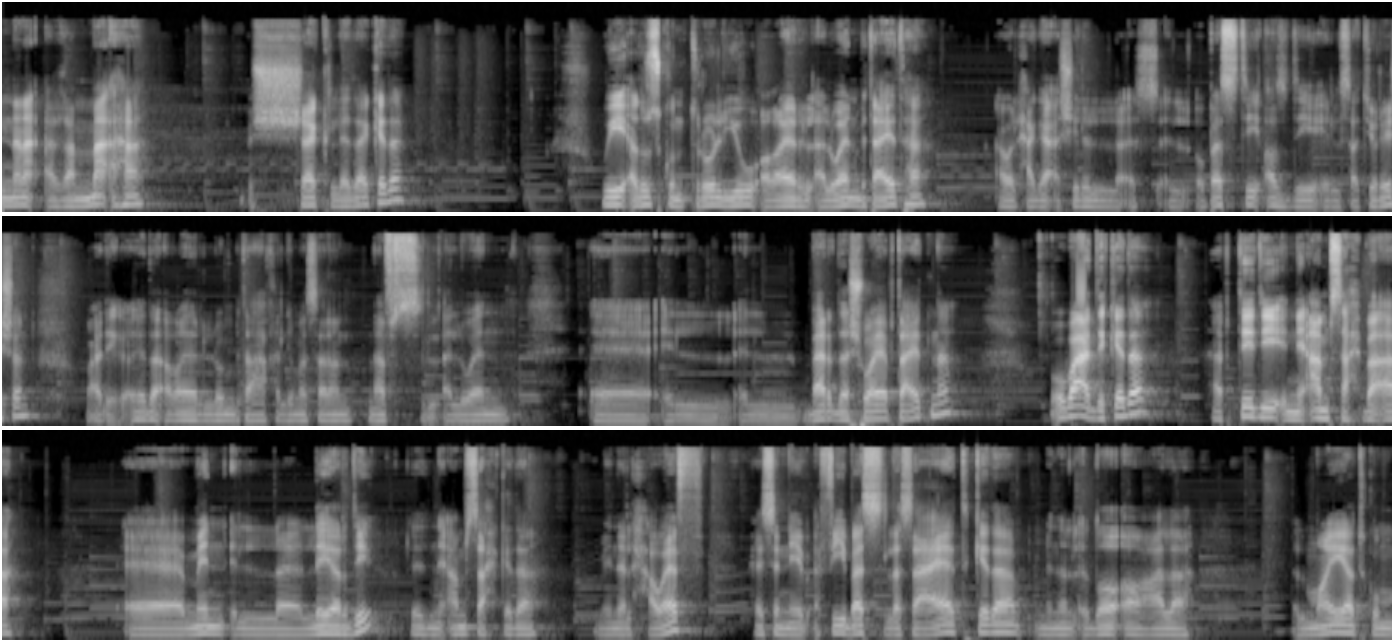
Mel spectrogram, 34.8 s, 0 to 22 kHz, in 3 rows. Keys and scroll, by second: 5.8 ctrl+u, 15.4 ctrl+t, 20.1 shift+Return, 22.6 b, 25.6 b, 27.1 x.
